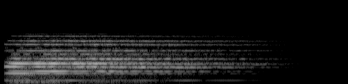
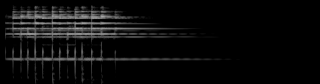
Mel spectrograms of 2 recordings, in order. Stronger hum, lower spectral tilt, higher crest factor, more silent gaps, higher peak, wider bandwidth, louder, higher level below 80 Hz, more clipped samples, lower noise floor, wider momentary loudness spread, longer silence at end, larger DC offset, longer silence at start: neither; first, -5.5 dB/octave vs 6.5 dB/octave; about the same, 18 dB vs 18 dB; neither; second, -14 dBFS vs -6 dBFS; second, 6 kHz vs 16.5 kHz; second, -29 LUFS vs -17 LUFS; first, -68 dBFS vs -86 dBFS; neither; second, -74 dBFS vs under -90 dBFS; first, 21 LU vs 17 LU; second, 0.95 s vs 1.6 s; neither; about the same, 0.05 s vs 0.05 s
